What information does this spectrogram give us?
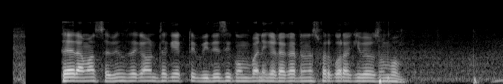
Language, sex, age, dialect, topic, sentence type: Bengali, female, 41-45, Jharkhandi, banking, question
